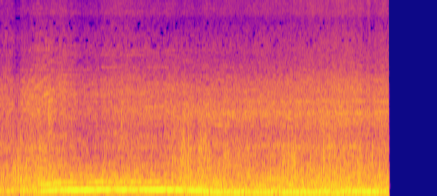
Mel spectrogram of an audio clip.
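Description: Speedboat outboard engines running over wind on the microphone: a steady low engine note comes in under a second in and drops to a lower steady note about halfway. The sound cuts off abruptly just before the end.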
